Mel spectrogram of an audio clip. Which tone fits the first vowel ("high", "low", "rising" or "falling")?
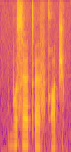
high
